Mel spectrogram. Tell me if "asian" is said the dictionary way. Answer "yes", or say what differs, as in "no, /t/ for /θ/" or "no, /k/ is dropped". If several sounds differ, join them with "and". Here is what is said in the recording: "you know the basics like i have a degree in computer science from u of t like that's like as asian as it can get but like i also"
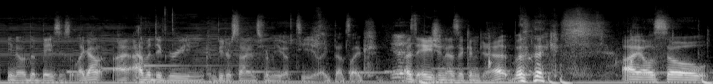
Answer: yes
